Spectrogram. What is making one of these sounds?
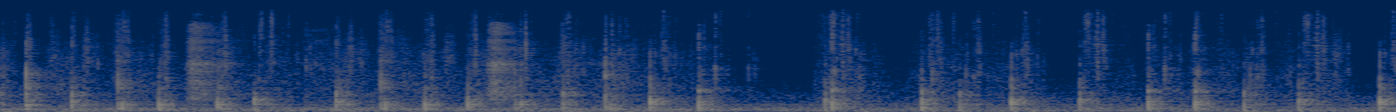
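Footsteps thud at an even pace across a hard floor.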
